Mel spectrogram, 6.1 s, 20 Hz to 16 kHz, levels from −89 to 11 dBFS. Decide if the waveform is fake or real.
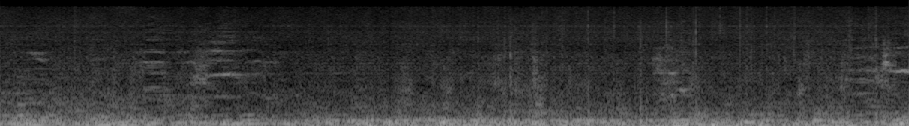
fake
